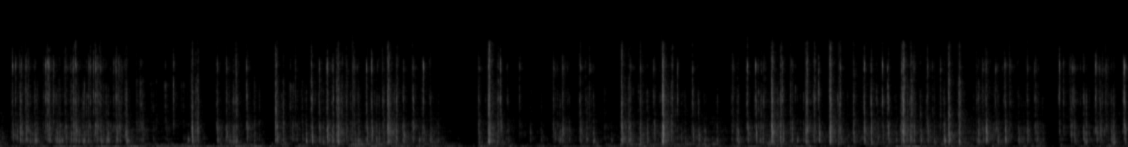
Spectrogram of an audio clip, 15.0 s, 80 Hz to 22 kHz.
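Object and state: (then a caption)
Plastic mechanical keyboard. Both hands type continuously with their fingertips on a backlit plastic mechanical keyboard with round plastic keycaps. The result is a fast, dense stream of bright, sharp key clicks that decay almost instantly, with only brief pauses around 6 and 14 seconds.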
